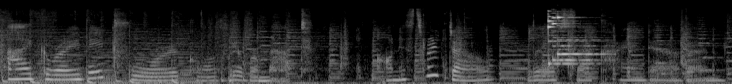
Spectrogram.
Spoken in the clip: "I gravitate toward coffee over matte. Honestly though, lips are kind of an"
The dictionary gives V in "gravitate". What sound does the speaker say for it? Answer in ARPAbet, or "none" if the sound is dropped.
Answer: none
